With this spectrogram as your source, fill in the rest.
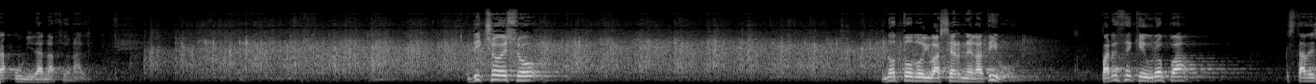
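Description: A man speaks firmly into a microphone in a large echoing hall.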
